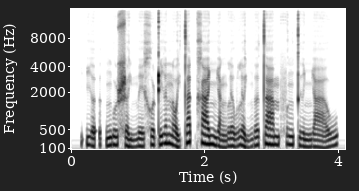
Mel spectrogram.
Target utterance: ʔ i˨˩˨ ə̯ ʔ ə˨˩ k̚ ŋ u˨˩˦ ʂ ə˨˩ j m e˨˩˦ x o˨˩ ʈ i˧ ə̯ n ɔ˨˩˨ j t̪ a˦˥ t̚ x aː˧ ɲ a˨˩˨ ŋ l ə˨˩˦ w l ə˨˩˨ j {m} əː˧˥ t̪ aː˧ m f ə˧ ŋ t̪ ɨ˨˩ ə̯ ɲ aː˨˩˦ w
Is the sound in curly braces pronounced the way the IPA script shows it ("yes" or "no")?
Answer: no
